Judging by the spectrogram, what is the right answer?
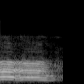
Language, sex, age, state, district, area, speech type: Assamese, male, 30-45, Assam, Sivasagar, rural, conversation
